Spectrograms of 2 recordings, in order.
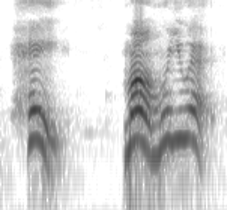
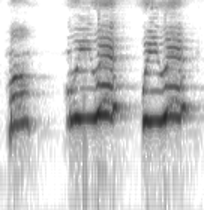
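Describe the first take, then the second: First: Slightly raised, lightly voiced youngster's call; calf calling Mom. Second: Put-on very high, loud anxious-kid holler; strayed calf calling. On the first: Calf checking on Mom nearby, mild raised call. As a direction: check in with Mom, a little high and loud. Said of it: "that's that calf saying". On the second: Calf too far from Mom, high urgent shouting. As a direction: cry out for Mom from far away. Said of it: "calf ventured way away from Mom".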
